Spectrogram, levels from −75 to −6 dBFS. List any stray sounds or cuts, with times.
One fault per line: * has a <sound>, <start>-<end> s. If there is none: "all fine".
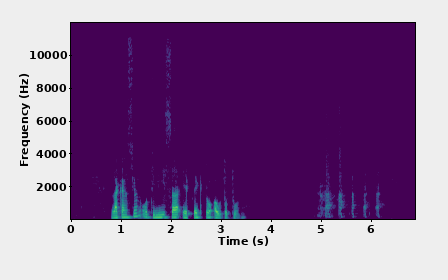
* has a laugh, 4.8-6.3 s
